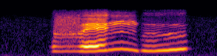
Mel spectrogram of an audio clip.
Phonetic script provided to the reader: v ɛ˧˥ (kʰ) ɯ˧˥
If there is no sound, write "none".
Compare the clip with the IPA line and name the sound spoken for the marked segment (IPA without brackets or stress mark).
ŋ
